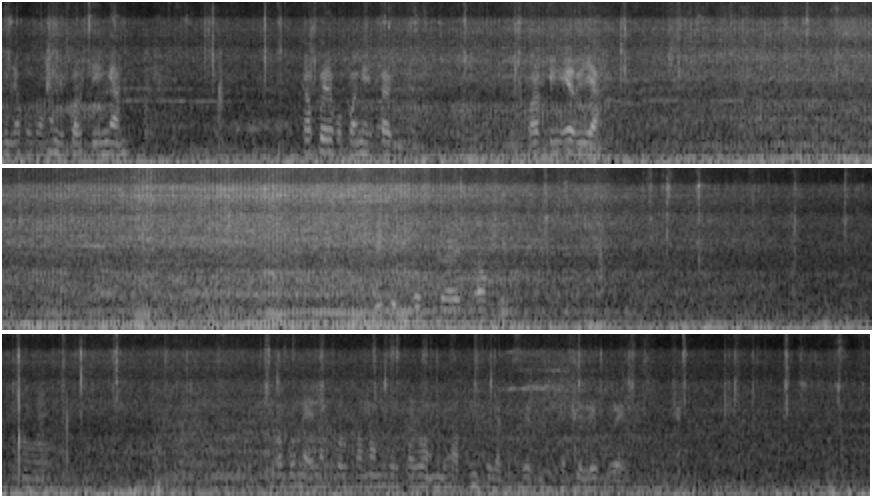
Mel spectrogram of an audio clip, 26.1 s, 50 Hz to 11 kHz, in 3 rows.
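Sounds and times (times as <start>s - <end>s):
woman talking: 0.0s - 1.3s, 3.0s - 4.2s, 5.1s - 6.2s, 12.3s - 14.0s, 17.5s - 18.0s, 20.1s - 23.8s
road traffic rumble: 0.0s - 26.0s.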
